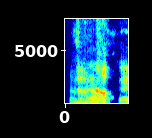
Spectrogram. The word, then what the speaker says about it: Vejmelka: And let's not forget Karol uh uh Vejmelka. Is that how you say it? Vejmelka, yep.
